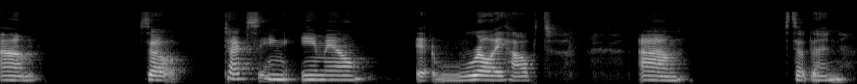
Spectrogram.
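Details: Adult female living with aphasia who is in recovery; aphasia.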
